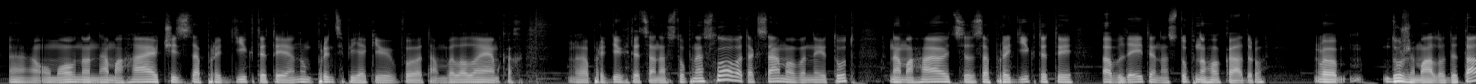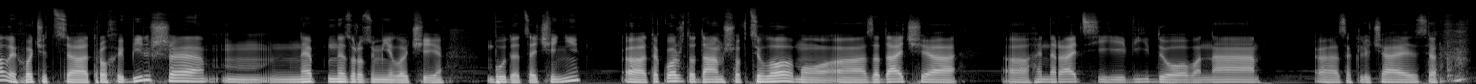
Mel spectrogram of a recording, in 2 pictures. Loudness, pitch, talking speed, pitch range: -22 LUFS, 110 Hz, 95 wpm, 105-120 Hz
